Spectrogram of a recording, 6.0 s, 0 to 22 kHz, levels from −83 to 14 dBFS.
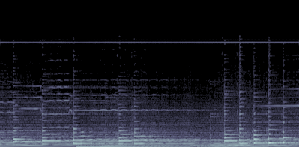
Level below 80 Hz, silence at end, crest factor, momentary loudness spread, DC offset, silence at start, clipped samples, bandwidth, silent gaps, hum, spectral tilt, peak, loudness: -62 dBFS; 0 s; 18 dB; 7 LU; under 0.1%; 0 s; under 0.1%; 16.5 kHz; none; none; -5 dB/octave; 0 dBFS; -18 LUFS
